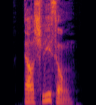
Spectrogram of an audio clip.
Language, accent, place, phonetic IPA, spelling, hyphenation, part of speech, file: German, Germany, Berlin, [ɛɐ̯ˈʃliːsʊŋ], Erschließung, Er‧schlie‧ßung, noun, De-Erschließung.ogg
- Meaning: 1. development 2. indexing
